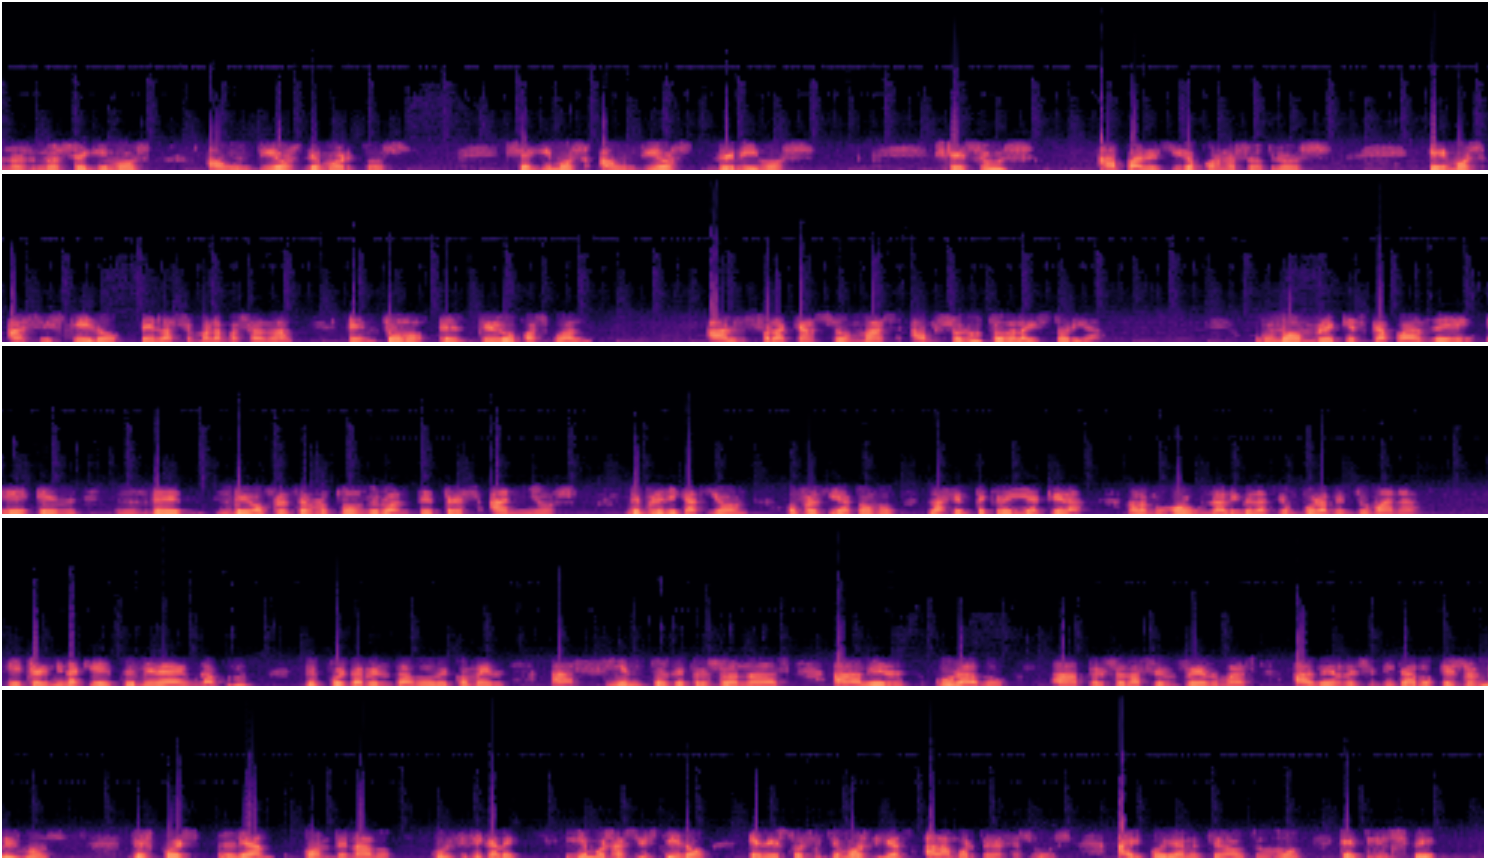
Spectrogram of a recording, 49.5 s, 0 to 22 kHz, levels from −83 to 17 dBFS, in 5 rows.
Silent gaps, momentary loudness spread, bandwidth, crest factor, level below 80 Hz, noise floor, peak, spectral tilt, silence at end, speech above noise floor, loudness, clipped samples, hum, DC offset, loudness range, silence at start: none; 10 LU; 8.2 kHz; 16 dB; -56 dBFS; -49 dBFS; 0 dBFS; -5 dB/octave; 0.35 s; 34 dB; -15 LUFS; under 0.1%; none; under 0.1%; 2 LU; 0 s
